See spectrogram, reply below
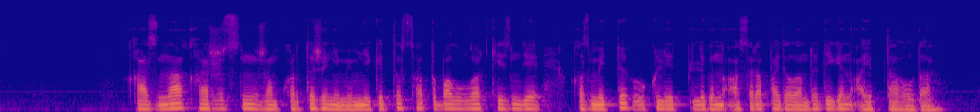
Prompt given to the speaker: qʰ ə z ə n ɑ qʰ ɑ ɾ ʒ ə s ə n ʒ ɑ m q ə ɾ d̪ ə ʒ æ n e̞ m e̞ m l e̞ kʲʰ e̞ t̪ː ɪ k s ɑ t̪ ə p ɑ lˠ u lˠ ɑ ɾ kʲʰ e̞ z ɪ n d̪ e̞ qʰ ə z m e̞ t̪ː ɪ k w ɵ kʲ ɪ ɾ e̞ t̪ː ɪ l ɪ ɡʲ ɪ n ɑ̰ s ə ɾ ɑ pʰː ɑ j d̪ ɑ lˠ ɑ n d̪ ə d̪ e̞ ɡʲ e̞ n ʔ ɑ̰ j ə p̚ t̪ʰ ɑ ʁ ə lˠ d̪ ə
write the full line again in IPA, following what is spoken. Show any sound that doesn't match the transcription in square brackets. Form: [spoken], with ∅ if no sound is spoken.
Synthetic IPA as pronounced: qʰ [ɑ] z ə n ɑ qʰ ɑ ɾ ʒ ə s ə n ʒ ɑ m q ə ɾ d̪ ə ʒ æ n e̞ m e̞ m l e̞ [kʲ] e̞ t̪ː ɪ k s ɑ t̪ ə p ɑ lˠ u lˠ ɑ ɾ kʲʰ e̞ z ɪ n d̪ e̞ qʰ ə z m e̞ t̪ː ɪ k w ɵ kʲ ɪ [l] e̞ t̪ː ɪ l ɪ ɡʲ ɪ n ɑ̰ s ə ɾ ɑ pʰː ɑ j d̪ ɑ lˠ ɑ n d̪ ə d̪ e̞ ɡʲ e̞ n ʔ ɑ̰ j ə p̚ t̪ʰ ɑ ʁ ə lˠ d̪ ə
